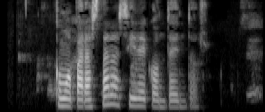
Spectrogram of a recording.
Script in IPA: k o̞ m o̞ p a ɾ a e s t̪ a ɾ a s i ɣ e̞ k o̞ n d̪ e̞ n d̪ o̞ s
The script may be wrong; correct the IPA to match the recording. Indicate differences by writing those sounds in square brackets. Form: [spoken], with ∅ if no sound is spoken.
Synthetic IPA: k o̞ m o̞ p a ɾ a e s t̪ a ɾ a s i [ð] e̞ k o̞ n [t̪] e̞ n [t̪] o̞ s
